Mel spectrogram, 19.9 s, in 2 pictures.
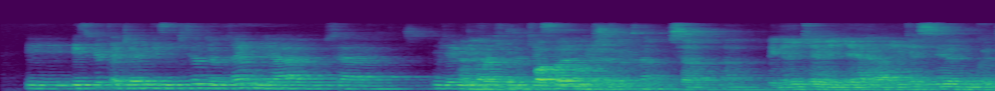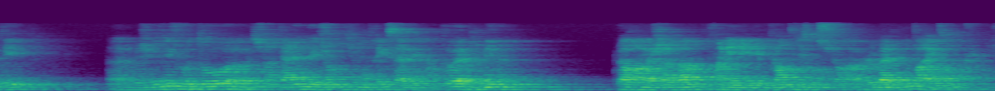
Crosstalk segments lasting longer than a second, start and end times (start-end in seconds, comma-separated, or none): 4.6-6.5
